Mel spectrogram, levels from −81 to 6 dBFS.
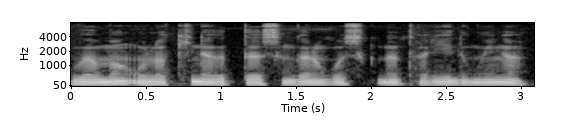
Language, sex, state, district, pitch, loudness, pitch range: Garo, male, Meghalaya, North Garo Hills, 105 Hz, -15 LUFS, 100-105 Hz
